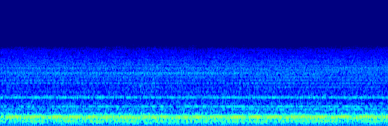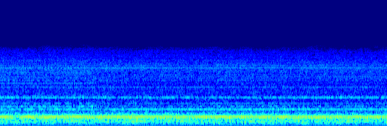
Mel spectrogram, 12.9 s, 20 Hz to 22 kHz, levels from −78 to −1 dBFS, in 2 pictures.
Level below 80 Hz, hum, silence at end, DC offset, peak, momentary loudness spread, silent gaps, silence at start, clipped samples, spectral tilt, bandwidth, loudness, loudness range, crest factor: -60 dBFS; 50 Hz at -55 dBFS; 0 s; under 0.1%; -26 dBFS; 1 LU; none; 0 s; under 0.1%; -7.5 dB/octave; 6.4 kHz; -38 LUFS; 1 LU; 12 dB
